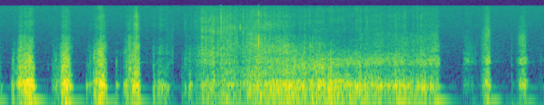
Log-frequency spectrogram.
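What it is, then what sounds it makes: Foam microphone windscreen being scratched. A hand scratches and rubs a black foam windscreen over a microphone with its fingertips and short nails. Four separate muffled, boomy scratches are followed by a few seconds of continuous, rumbling rubbing, then two more short scratches. The sound stays low and dull, with almost no bright edge.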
